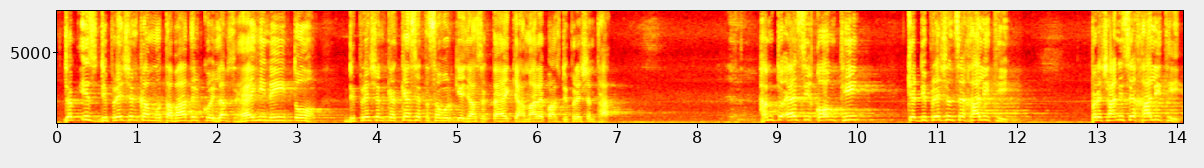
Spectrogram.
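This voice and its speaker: A man giving a Friday sermon, who keeps putting rhetorical questions to the congregation and repeats key words for emphasis. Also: high voice. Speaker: preacher. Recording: echoey hall with long reverb.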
